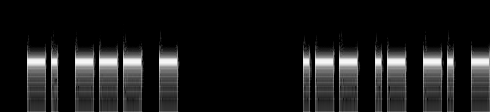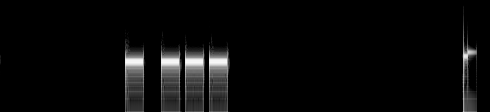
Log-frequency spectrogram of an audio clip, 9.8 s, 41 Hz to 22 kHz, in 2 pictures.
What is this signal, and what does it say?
Morse code, heard as a keyed tone, about 20 wpm, 700 Hz. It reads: NOT WANT TO
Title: 3x Word-Spacing - Sets of 5 Words - 20wpm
